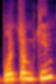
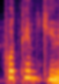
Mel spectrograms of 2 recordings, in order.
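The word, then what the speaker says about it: Потёмкин: 이게 엄밀히 말하면 전함 뽀쫌킨 뭐 이렇게 발음해야 되는데 포템킨.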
